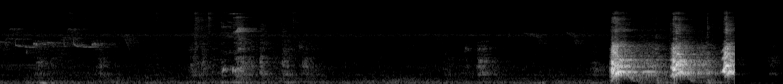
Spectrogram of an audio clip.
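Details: Labrador Retriever puppy crying when his brother left the house, in a village; soft rustles and faint sounds at first, then three loud, abrupt yelping cries in quick succession near the end.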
